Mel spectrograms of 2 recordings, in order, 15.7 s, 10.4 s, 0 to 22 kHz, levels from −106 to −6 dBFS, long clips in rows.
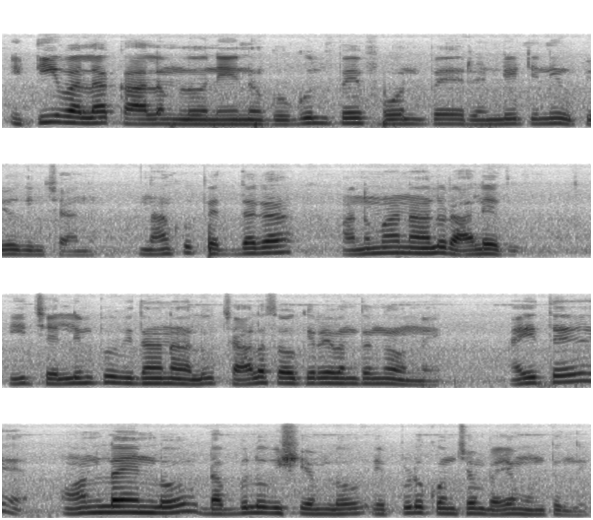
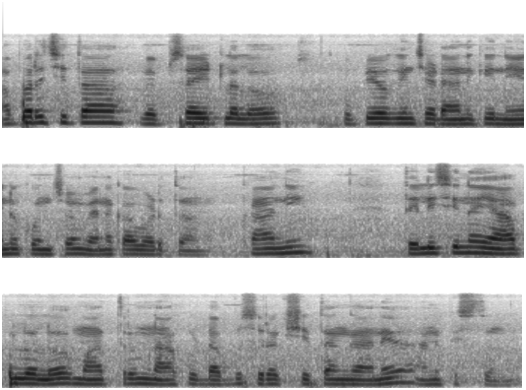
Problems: none marked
